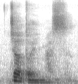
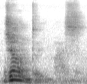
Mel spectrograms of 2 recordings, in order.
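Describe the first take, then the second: First: "John to iimasu" low and even, no word stressed; no accent. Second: JOHN punched high and loud, rest falling away; wrongly emphasized JOHN. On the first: Teacher showing learners Japanese without emphasis, straightforward and unaccented. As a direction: keep JOHN as unstressed as "to iimasu". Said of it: "no, no accent". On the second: Teacher showing learners the wrong emphasis, heavy stress on JOHN. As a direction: hit JOHN hard, drop "to iimasu". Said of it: "emphasis like". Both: Shown as a demonstration.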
